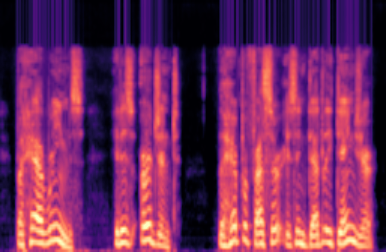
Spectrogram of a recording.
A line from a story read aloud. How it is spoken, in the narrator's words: Von Holtz said desperately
